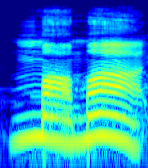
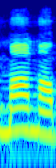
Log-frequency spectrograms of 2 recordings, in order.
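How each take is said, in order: First: The stress is on the last syllable. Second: The stress is on the first syllable. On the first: "si le ponemos acento" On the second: "no le he puesto el acento"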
